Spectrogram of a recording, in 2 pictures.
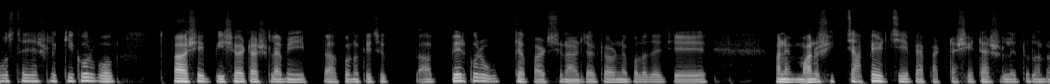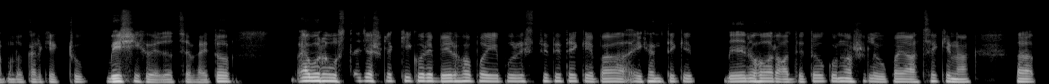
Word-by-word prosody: অবস্থায় 145 Hz, +1 st, -1 dB
আসলে 150 Hz, +1 st, -5 dB
কি 160 Hz, -, 0 dB
করবো? 160 Hz, -4 st, +3 dB, 0.7 s
অ্যা 140 Hz, -, +8 dB
সেই 140 Hz, -, +2 dB
বিষয়টা 125 Hz, +1 st, +2 dB
আসলে 120 Hz, +1 st, -5 dB
আমি 120 Hz, -1 st, 0 dB, 0.3 s
অ্যা 115 Hz, -, -2 dB
কোন 115 Hz, -, -2 dB
কিছু 120 Hz, 0 st, -5 dB, 0.4 s
আ -, -, -3 dB, 0.2 s
বের 155 Hz, 0 st, +7 dB
করে 160 Hz, -2 st, +2 dB
উঠতে 135 Hz, +2 st, -4 dB
পারছি 105 Hz, -1 st, -5 dB
না। 105 Hz, -, -1 dB
আর 105 Hz, -, -2 dB
যার 110 Hz, 0 st, -4 dB
কারণে 115 Hz, -1 st, -1 dB
বলা 115 Hz, -1 st, -5 dB
যায় 110 Hz, -1 st, -5 dB
যে 105 Hz, -, -4 dB, 1.0 s
মানে 120 Hz, 0 st, +6 dB, 0.2 s
মানসিক 120 Hz, +4 st, +1 dB
চাপের 140 Hz, +2 st, +3 dB
যে 130 Hz, -, 0 dB
ব্যাপারটা 110 Hz, -1 st, -7 dB
সেটা 110 Hz, 0 st, -6 dB
আসলে 115 Hz, 0 st, -5 dB
তুলনামূলক 110 Hz, 0 st, -5 dB
আরকি 115 Hz, +1 st, -6 dB
একটু 125 Hz, -, -8 dB, 0.4 s
বেশি 135 Hz, +2 st, +8 dB
হয়ে 110 Hz, -2 st, 0 dB
যাচ্ছে 110 Hz, +2 st, -6 dB
ভাই। 105 Hz, -1 st, -3 dB
তো -, -, +6 dB, 0.9 s
এমন 165 Hz, 0 st, +10 dB
অবস্থায় 150 Hz, +1 st, +1 dB
যে 165 Hz, -, +3 dB
আসলে 155 Hz, +2 st, -4 dB
কি -, -, 0 dB
করে 155 Hz, -1 st, +5 dB
বের 145 Hz, +1 st, +5 dB
হব 155 Hz, -2 st, +2 dB, 0.2 s
এই -, -, +1 dB
পরিস্থিতি 145 Hz, +1 st, -2 dB
থেকে? 150 Hz, -1 st, -1 dB
বা 130 Hz, -, +2 dB, 0.3 s
এখান 140 Hz, +2 st, +2 dB
থেকে 140 Hz, 0 st, -2 dB, 0.4 s
বের 140 Hz, +1 st, +3 dB
হওয়ার 140 Hz, 0 st, +3 dB
আদতেও 125 Hz, +4 st, -2 dB
কোন 145 Hz, -1 st, +2 dB
আসলে 140 Hz, +1 st, -4 dB
উপায় 125 Hz, 0 st, -1 dB
আছে 120 Hz, +6 st, -3 dB
কিনা? 125 Hz, -4 st, +4 dB, 0.5 s
অ্যাপ 130 Hz, -2 st, +2 dB
130 Hz, 175 wpm, -25 LUFS, 115-145 Hz, 1.0 s, এমন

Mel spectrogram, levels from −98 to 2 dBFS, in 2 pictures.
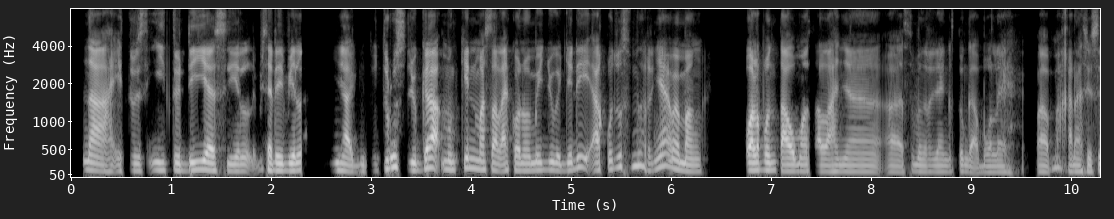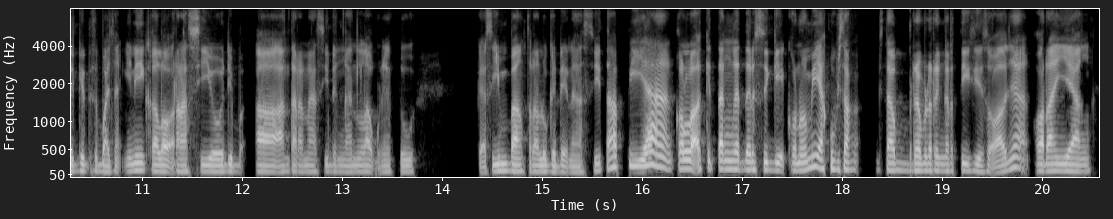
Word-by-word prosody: Nah 125 Hz, -5 st, +5 dB
itu 120 Hz, +2 st, -9 dB
sih 135 Hz, +3 st, -3 dB
itu 130 Hz, 0 st, -3 dB
dia 135 Hz, +1 st, +5 dB
sih, 120 Hz, -1 st, -2 dB, 0.2 s
bisa -, -, 0 dB
dibilang 130 Hz, +1 st, +4 dB, 0.3 s
ya 130 Hz, -3 st, +3 dB
gitu, 110 Hz, +1 st, -9 dB
terus 185 Hz, +4 st, +3 dB
juga 165 Hz, +8 st, +6 dB
mungkin 160 Hz, +4 st, 0 dB
masalah 140 Hz, -4 st, +2 dB
ekonomi 130 Hz, +1 st, 0 dB
juga. 135 Hz, -2 st, -2 dB
Jadi, 175 Hz, +6 st, -1 dB
aku 135 Hz, +3 st, -1 dB
tuh 195 Hz, -, -2 dB
sebenernya 200 Hz, -1 st, -2 dB
memang, 120 Hz, -8 st, +1 dB, 0.4 s
walaupun 135 Hz, 0 st, +5 dB
tau 115 Hz, -4 st, +4 dB
masalahnya, 110 Hz, -2 st, -3 dB
eee, 105 Hz, -1 st, -5 dB
sebenernya 110 Hz, -2 st, -7 dB
yang 105 Hz, -, -9 dB
itu 110 Hz, -, -11 dB
gak 110 Hz, -, -6 dB
boleh, 100 Hz, 0 st, -7 dB, 0.3 s
eee, 110 Hz, -, -2 dB
makan 175 Hz, -11 st, -6 dB
nasi 110 Hz, 0 st, -5 dB
segitu 120 Hz, 0 st, -3 dB
sebanyak 105 Hz, -3 st, -3 dB
ini 130 Hz, +2 st, +1 dB
kalo 110 Hz, -3 st, +2 dB
rasio 110 Hz, 0 st, 0 dB
dib 110 Hz, -2 st, -4 dB
eee, 110 Hz, -1 st, 0 dB
antara 110 Hz, 0 st, -4 dB
nasi 110 Hz, 0 st, -6 dB
dengan 105 Hz, -1 st, -6 dB
lauknya 105 Hz, -1 st, -5 dB
tuh 105 Hz, 0 st, -6 dB, 0.6 s
gak 95 Hz, -, -4 dB
seimbang, 115 Hz, 0 st, +2 dB
terlalu 110 Hz, 0 st, -1 dB
gede 105 Hz, -, -2 dB
nasi. 100 Hz, +3 st, -6 dB
Tapi -, -, 0 dB
ya 165 Hz, -, +6 dB
kalo 155 Hz, +1 st, +6 dB
kita -, -, -1 dB
ngeliat 150 Hz, -1 st, +1 dB
dari 140 Hz, -1 st, +2 dB
segi 135 Hz, -2 st, -1 dB
ekonomi, 130 Hz, +9 st, 0 dB
aku 155 Hz, -, -2 dB
bisa 150 Hz, -, +2 dB, 0.2 s
bisa 135 Hz, -1 st, -2 dB
bener-bener 125 Hz, -1 st, 0 dB
ngerti 120 Hz, 0 st, -4 dB
sih. 115 Hz, -, -1 dB
Soalnya 180 Hz, +11 st, 0 dB
orang 120 Hz, 0 st, +4 dB
yang 120 Hz, -2 st, +2 dB
120 Hz, 195 wpm, -25 LUFS, 110-135 Hz, 0.6 s, juga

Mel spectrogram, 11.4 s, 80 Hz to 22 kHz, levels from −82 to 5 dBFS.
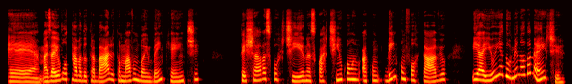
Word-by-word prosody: É, 160 Hz, -3 st, 0 dB
mas 170 Hz, +2 st, +1 dB
aí 185 Hz, 0 st, +7 dB
eu 210 Hz, -, 0 dB
voltava 235 Hz, -6 st, 0 dB
do 185 Hz, -1 st, -4 dB
trabalho, 180 Hz, +5 st, +4 dB
tomava 195 Hz, +1 st, -1 dB
um 230 Hz, -, 0 dB
banho 180 Hz, -4 st, -3 dB
bem 175 Hz, +9 st, -3 dB
quente, 195 Hz, +2 st, -2 dB, 0.8 s
fechava 210 Hz, +4 st, +2 dB
as 265 Hz, -, +3 dB
cortinas, 195 Hz, -5 st, -2 dB
quartinho 220 Hz, +5 st, -2 dB
com 245 Hz, -1 st, 0 dB
a 195 Hz, -, +2 dB
com 200 Hz, +1 st, -8 dB
bem 255 Hz, -, -2 dB
confortável, 215 Hz, -, 0 dB, 0.5 s
e 240 Hz, 0 st, +2 dB
aí, 210 Hz, -2 st, +5 dB
eu 245 Hz, -, -1 dB
ia 435 Hz, +5 st, -2 dB
dormir 360 Hz, -2 st, +1 dB
novamente. 295 Hz, -, -1 dB
205 Hz, 140 wpm, -25 LUFS, 180-245 Hz, 0.8 s, aí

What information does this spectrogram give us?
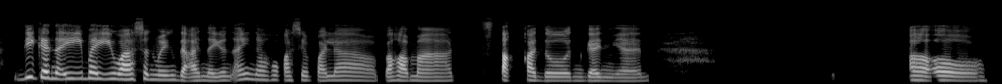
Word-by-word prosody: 'di 320 Hz, +9 st, +3 dB
ka 305 Hz, -, +9 dB
na 265 Hz, -3 st, +2 dB
ba 270 Hz, +1 st, +2 dB
maiiwasan 245 Hz, -1 st, +3 dB
mo 220 Hz, -, -4 dB
'yung 215 Hz, 0 st, -3 dB
daan 180 Hz, -1 st, -1 dB
na 175 Hz, -, -2 dB
'yun. 190 Hz, +1 st, -7 dB
Ay 235 Hz, +4 st, -3 dB
naku 215 Hz, -3 st, -7 dB
kasi 195 Hz, 0 st, -6 dB
pala 190 Hz, -1 st, -5 dB
baka 180 Hz, 0 st, +2 dB
ma-stuck 180 Hz, -1 st, -1 dB
ka 200 Hz, -2 st, +3 dB
dun, 175 Hz, -1 st, -4 dB
ganyan. 165 Hz, -1 st, -5 dB, 2.6 s
Oo. 185 Hz, -3 st, +1 dB
190 Hz, 120 wpm, -25 LUFS, 175-220 Hz, 2.6 s, ka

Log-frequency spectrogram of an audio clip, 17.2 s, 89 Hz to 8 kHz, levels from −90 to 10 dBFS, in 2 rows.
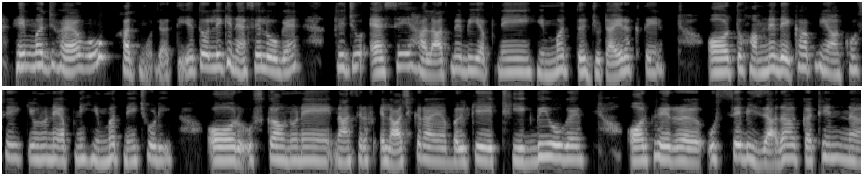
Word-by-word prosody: हिम्मत 255 Hz, +2 st, +3 dB
जो 280 Hz, -, -6 dB
है 200 Hz, 0 st, +5 dB
वो 230 Hz, -, +3 dB, 0.2 s
खत्म -, -, +1 dB
हो -, -, -14 dB
जाती -, -, -9 dB
है 200 Hz, -, -1 dB
तो 250 Hz, +5 st, +3 dB
लेकिन 245 Hz, +1 st, +1 dB
ऐसे 195 Hz, +6 st, 0 dB
लोग 200 Hz, -5 st, +3 dB
हैं 225 Hz, +7 st, -4 dB, 0.3 s
कि 245 Hz, -, -1 dB
जो 255 Hz, +1 st, -3 dB
ऐसे 195 Hz, +7 st, -1 dB
हालात 175 Hz, -8 st, +1 dB
में 215 Hz, -2 st, -3 dB
भी 205 Hz, 0 st, -1 dB
अपनी 195 Hz, +1 st, -4 dB
हिम्मत 195 Hz, +5 st, -3 dB
जुटाये 175 Hz, -4 st, 0 dB
रखते 210 Hz, -2 st, -6 dB
हैं 215 Hz, +3 st, -9 dB, 0.5 s
और 195 Hz, +1 st, +5 dB
तो 225 Hz, -, 0 dB
हमने 195 Hz, +3 st, 0 dB
देखा 205 Hz, +2 st, +3 dB
अपनी 235 Hz, -1 st, -3 dB
आँखों 175 Hz, +5 st, -4 dB
से 215 Hz, 0 st, -5 dB
कि 205 Hz, -, -3 dB
उन्होंने 200 Hz, -1 st, -1 dB
अपनी 185 Hz, +2 st, -3 dB
हिम्मत 195 Hz, +2 st, -2 dB
नहीं 180 Hz, +1 st, -3 dB
छोड़ी 190 Hz, -1 st, -2 dB, 0.4 s
और 190 Hz, 0 st, +6 dB
उसका 200 Hz, +1 st, -1 dB
उन्होंने 190 Hz, -1 st, -2 dB
ना 170 Hz, -1 st, 0 dB
सिर्फ 185 Hz, 0 st, -6 dB
इलाज 175 Hz, -1 st, +3 dB
कराया 190 Hz, -5 st, -1 dB
बल्कि 175 Hz, +2 st, +3 dB
ठीक 180 Hz, -2 st, -2 dB
भी 225 Hz, +3 st, +3 dB
हो 220 Hz, -2 st, +7 dB
गए। 200 Hz, -1 st, +2 dB, 0.5 s
और 190 Hz, +1 st, +5 dB
फिर 200 Hz, -5 st, +4 dB, 0.3 s
उससे 210 Hz, +2 st, +2 dB
भी 210 Hz, -2 st, -1 dB
ज़्यादा 200 Hz, +6 st, +1 dB
कठिन 215 Hz, +2 st, -3 dB
195 Hz, 190 wpm, -23 LUFS, 185-215 Hz, 0.5 s, हो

